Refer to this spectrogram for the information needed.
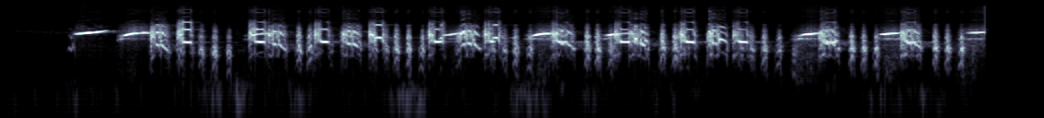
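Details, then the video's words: Grey francolin chicks at Taunsa call in a dense, nearly unbroken run of scratchy squawks, each carrying a thin whistled upward slur, for about seven seconds. "Dakni titar chicks|dakni titar sound"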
